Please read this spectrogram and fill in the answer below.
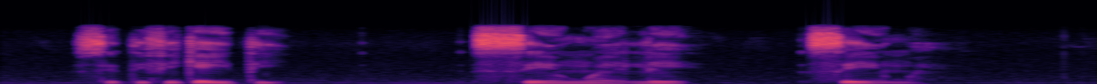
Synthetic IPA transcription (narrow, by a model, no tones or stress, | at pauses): sɪtʼifikʼeitʼi | sɪŋwɛlɪ | sɪːŋwɛ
